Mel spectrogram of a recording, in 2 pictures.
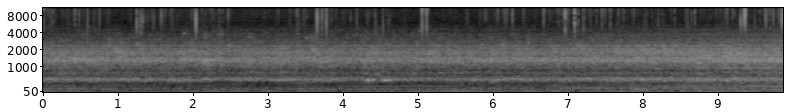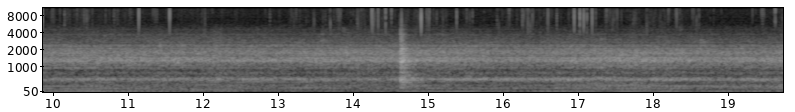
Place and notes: my usual tune-ing into a object. this time it is some kind big metallic pipe under the bridge. aural exploring with contact mics and electromagnetic field antenna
